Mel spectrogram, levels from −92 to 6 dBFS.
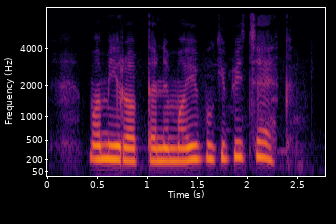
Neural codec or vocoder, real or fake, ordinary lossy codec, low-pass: none; real; none; 7.2 kHz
